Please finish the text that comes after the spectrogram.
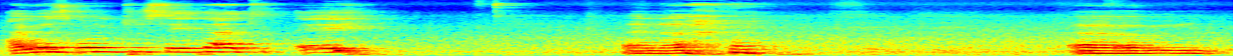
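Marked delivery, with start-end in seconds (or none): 0.0-1.8 put-on high-pitched comic Canadian accent. Comic voices Canadian leader at summit, high Canadian accent. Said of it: "Canadian guy's like".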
